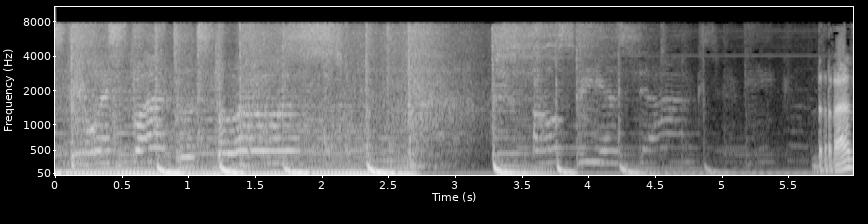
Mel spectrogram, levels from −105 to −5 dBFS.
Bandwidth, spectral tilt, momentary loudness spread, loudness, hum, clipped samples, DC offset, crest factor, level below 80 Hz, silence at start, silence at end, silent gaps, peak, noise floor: 8 kHz; -3.5 dB/octave; 14 LU; -22 LUFS; none; under 0.1%; under 0.1%; 14 dB; -24 dBFS; 0 s; 0 s; none; -8 dBFS; -47 dBFS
